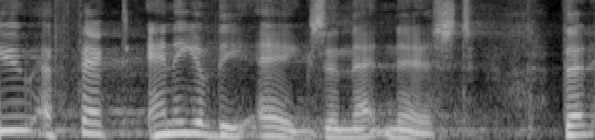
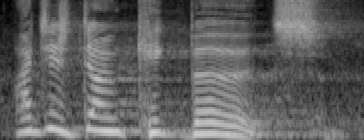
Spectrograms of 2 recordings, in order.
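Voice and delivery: usual speaking voice

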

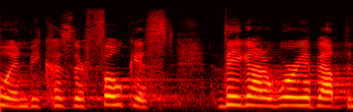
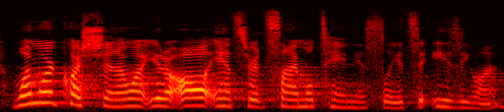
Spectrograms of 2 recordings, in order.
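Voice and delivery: ordinary talk

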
